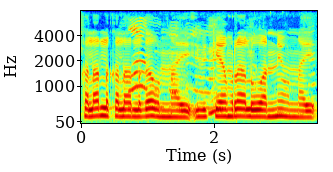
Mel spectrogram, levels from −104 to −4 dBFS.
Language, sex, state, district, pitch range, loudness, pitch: Telugu, female, Andhra Pradesh, Sri Satya Sai, 180-195 Hz, -13 LUFS, 185 Hz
